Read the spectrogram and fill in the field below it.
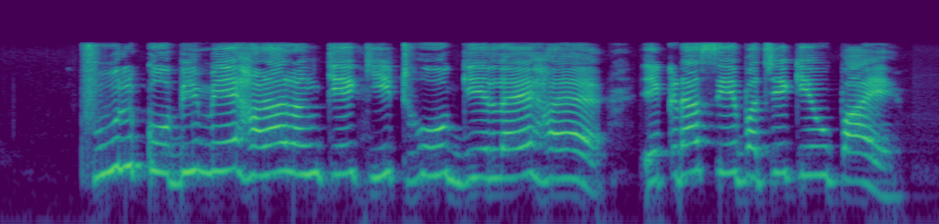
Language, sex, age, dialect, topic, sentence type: Magahi, female, 18-24, Southern, agriculture, question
